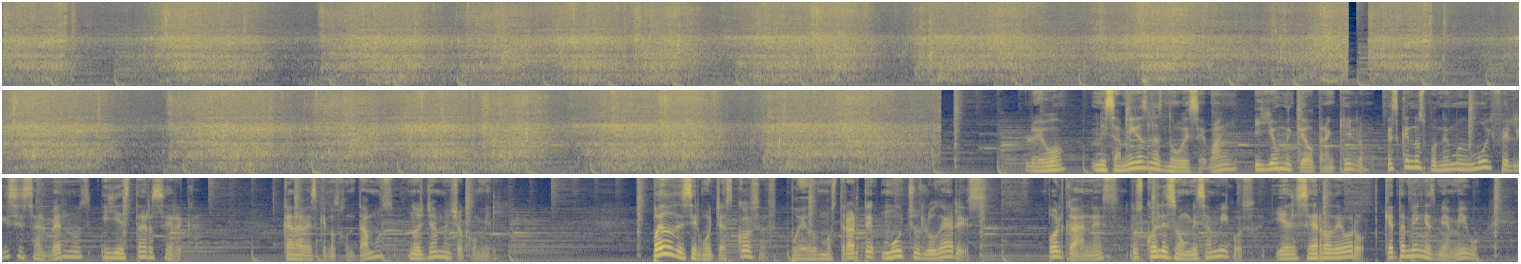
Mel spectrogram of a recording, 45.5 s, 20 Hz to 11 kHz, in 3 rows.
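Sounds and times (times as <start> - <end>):
strong lake waves crashing: 0.0 - 24.6
speech: 25.5 - 32.4, 33.2 - 35.5, 36.8 - 45.4.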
